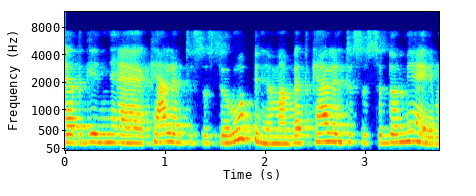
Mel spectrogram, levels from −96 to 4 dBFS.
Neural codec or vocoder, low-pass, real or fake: none; 7.2 kHz; real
